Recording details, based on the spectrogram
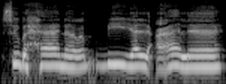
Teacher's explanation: لا کو بھی ہم نے ایک الف کے جتنا لمبا کھینچنا ہے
